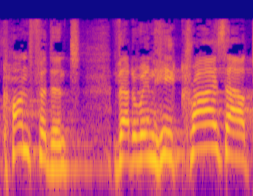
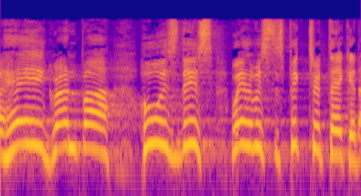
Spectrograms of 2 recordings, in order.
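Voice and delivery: put-on high, eager child voice asking grandpa; curious grandchild; 7 semitones higher than usual. Grandchild asking grandpa about old photos, high and eager. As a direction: play the curious kid, pitched well up.

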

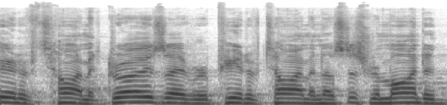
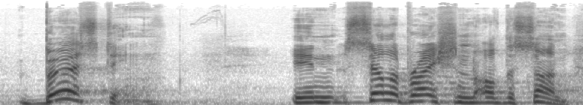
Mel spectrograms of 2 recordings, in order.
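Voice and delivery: normal talking voice

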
